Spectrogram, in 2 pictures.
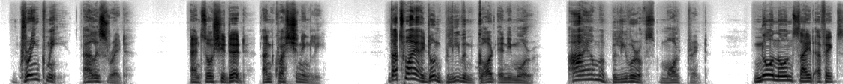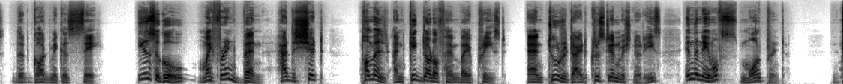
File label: Audio Book; fiction, non-fiction, or educational content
